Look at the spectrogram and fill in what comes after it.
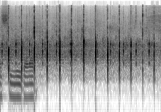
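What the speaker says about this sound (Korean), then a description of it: "우리 귀한 찬양대 수고했는데 다시 한번 박수 한번 하겠습니다" A church congregation claps for its choir: a brief voice opens, then sparse, evenly spaced handclaps follow at moderate volume.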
